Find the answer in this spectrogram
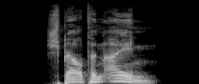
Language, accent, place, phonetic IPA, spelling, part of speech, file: German, Germany, Berlin, [ˌʃpɛʁtn̩ ˈaɪ̯n], sperrten ein, verb, De-sperrten ein.ogg
- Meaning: inflection of einsperren: 1. first/third-person plural preterite 2. first/third-person plural subjunctive II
